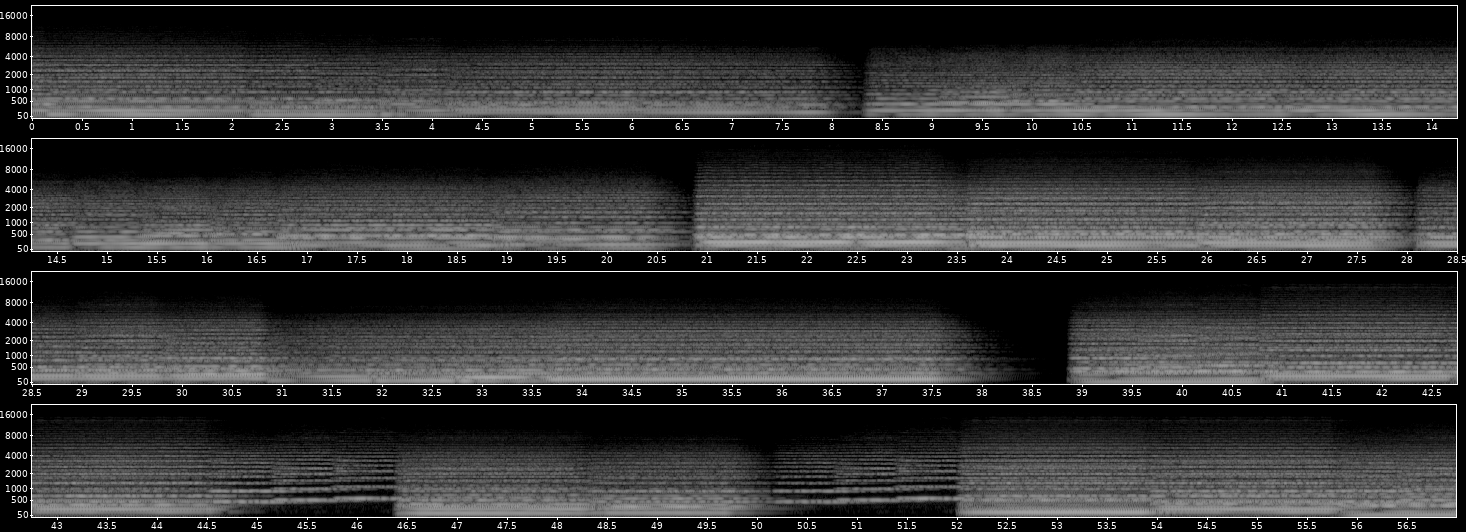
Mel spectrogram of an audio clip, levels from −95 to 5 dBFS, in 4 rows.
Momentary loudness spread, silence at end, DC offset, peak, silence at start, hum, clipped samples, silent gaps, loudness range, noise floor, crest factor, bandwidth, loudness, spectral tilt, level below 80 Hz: 11 LU; 0 s; under 0.1%; -22 dBFS; 0 s; none; under 0.1%; none; 10 LU; -86 dBFS; 16 dB; 14 kHz; -38 LUFS; -7 dB/octave; -56 dBFS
